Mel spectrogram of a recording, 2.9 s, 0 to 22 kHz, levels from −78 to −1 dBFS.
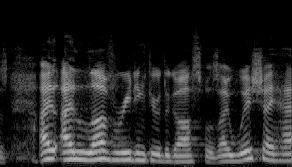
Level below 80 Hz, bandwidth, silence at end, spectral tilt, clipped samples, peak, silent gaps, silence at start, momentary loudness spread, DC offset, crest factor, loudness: -78 dBFS; 10 kHz; 0 s; -5.5 dB/octave; under 0.1%; -8 dBFS; none; 0 s; 9 LU; under 0.1%; 20 dB; -27 LUFS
